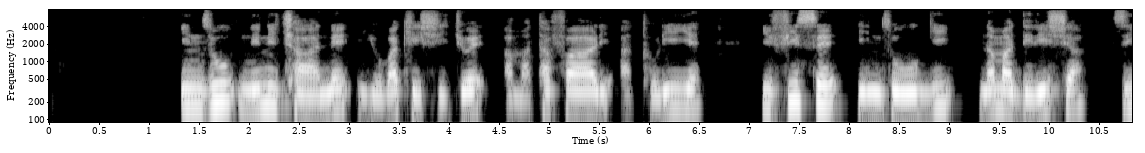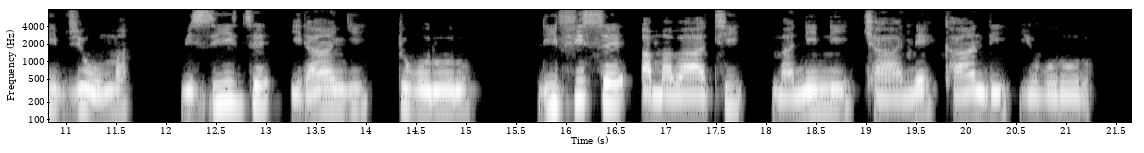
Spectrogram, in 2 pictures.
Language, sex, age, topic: Rundi, female, 18-24, education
